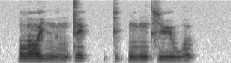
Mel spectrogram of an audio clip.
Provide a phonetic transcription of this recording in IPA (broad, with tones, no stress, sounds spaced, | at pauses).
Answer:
l ɔː˧ j n̪ ɵ˨˧ n t̪ ɪ˥ k̚ | k ɪ˧ k̚ m ɪ˧ ŋ t͡s yː˧ w ʊ˧ k̚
